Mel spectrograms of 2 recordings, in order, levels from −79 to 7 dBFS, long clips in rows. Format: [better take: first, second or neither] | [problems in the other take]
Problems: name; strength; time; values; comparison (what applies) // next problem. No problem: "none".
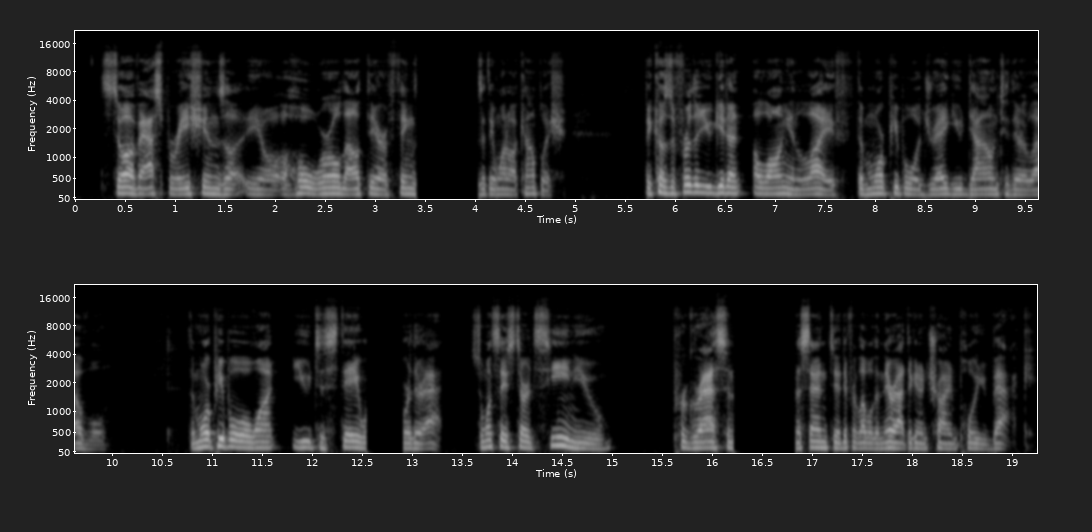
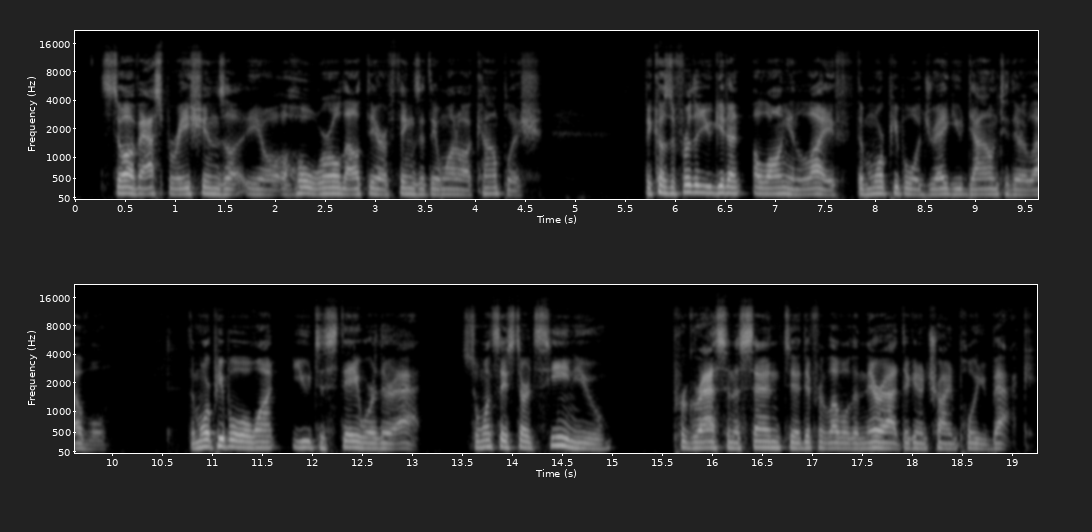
second | audio freezing; at 3.5 s for 0.5 s, at 13 s and at 16 s for 0.5 s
